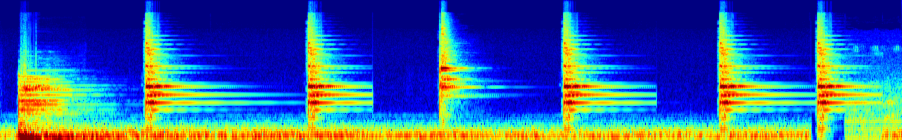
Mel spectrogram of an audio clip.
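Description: Blacksmith's hammer striking red-hot steel on an anvil: seven ringing clangs, about one a second, each dying away quickly, over a low steady rumble.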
